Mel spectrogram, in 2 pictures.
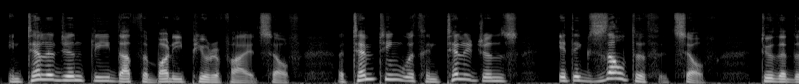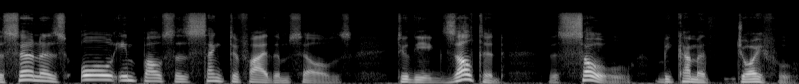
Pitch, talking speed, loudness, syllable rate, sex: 135 Hz, 100 wpm, -23 LUFS, 4.2 syllables/s, male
